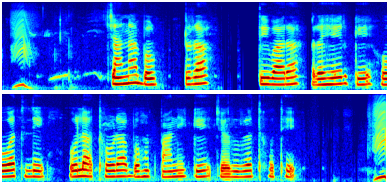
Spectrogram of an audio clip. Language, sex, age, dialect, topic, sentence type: Chhattisgarhi, female, 25-30, Northern/Bhandar, agriculture, statement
